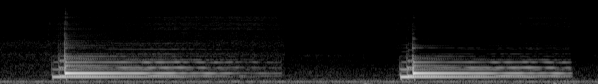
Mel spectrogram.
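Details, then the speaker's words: Dell XPS laptop (13/15/17, 2020–2021) speakers playing Windows asterisk sound as it should sound: two chime notes ring clearly and fade smoothly without the crackling distortion at the end; crackling issue has no known fix. "a lot clearer right so much better than this"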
